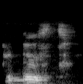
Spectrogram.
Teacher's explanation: we're going to add that D at the end, and that is going to be a T sound.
